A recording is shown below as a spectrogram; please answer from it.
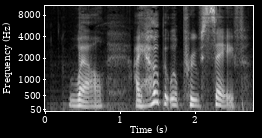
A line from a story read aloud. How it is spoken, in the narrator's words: sighed Mrs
